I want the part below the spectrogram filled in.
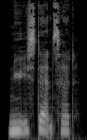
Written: nyistandsat

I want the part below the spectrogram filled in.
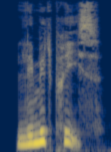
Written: limitpris

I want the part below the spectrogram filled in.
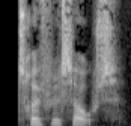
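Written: TRØFFELSAUCE

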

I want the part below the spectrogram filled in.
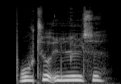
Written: bruttoydelse

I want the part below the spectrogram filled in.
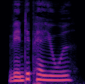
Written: venteperiode

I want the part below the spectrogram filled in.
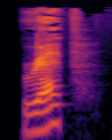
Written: wrap

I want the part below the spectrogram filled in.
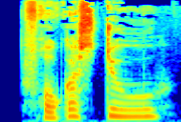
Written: frokoststue

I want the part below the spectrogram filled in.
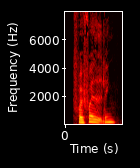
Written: frøforædling

